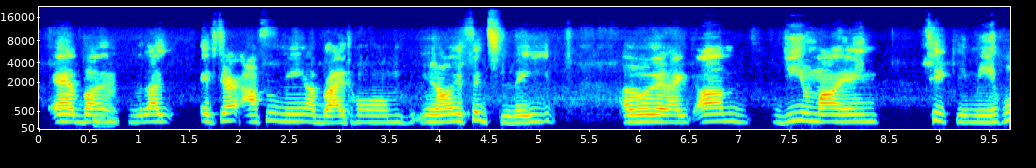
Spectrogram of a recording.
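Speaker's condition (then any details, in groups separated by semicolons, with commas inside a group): Mild cerebral palsy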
